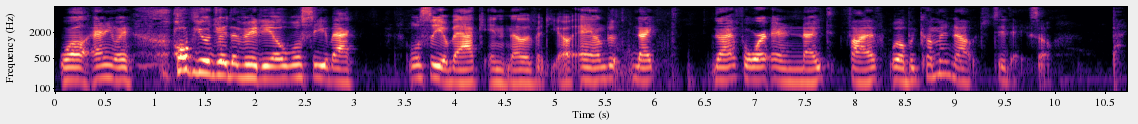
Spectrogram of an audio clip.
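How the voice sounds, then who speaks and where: Young man, higher-pitched, chatting casually. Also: fairly even intonation, normal speed, fairly bright tone, a little hiss or hum. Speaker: gaming video host. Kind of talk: casual reaction chat.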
